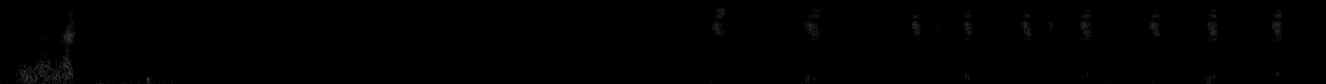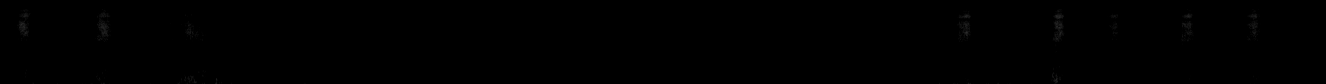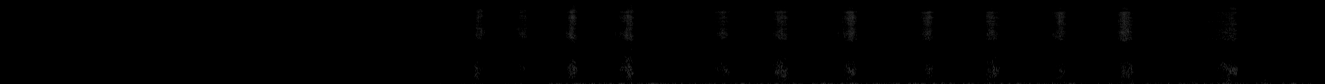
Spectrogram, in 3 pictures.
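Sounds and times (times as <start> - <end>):
cotton swab brushing ear rim and earlobe on left side: 0.1 - 0.8, 7.0 - 7.3, 8.0 - 8.2, 9.0 - 13.6, 14.2 - 15.4, 22.8 - 23.0, 23.8 - 25.9, 31.2 - 39.0.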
